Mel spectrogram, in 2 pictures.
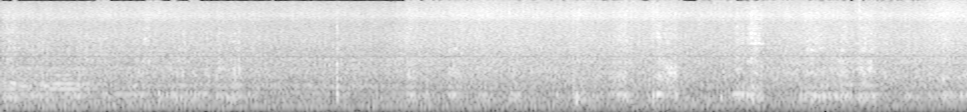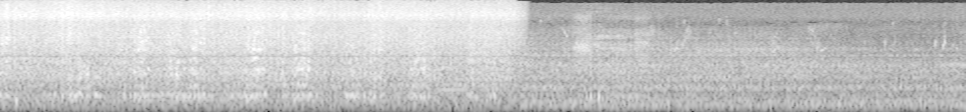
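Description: Eggplant sizzling as it fries in hot oil, with repeated clinks and scrapes of a utensil stirring in the pan. The sizzle cuts off suddenly about fifteen seconds in.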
